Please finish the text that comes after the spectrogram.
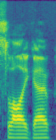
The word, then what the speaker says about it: Sligo: Joanne says it's pronounced Sligo.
